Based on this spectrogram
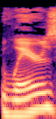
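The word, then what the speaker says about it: warez: no it shouldn't be wait isn't isn't Wares how you're how you're supposed to pronounce w a r e z Oh yes that is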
